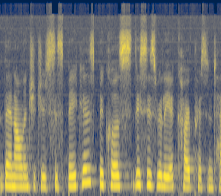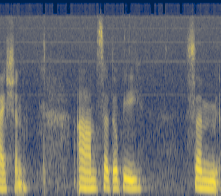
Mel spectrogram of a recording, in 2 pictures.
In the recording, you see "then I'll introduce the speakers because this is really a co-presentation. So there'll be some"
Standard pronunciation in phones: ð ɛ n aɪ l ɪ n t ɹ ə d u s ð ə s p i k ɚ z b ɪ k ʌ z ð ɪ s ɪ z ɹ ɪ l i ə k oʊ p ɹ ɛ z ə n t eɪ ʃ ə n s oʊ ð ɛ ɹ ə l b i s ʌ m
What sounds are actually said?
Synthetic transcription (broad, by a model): ð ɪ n aɪ l ɪ n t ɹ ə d u s ð ə s p i k ɚ z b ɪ k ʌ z ð ɪ s ɪ z ɹ ɪ l i ə k oʊ p ɹ ɛ z ə n t eɪ ʃ ə n s oʊ ð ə l b i s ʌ m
